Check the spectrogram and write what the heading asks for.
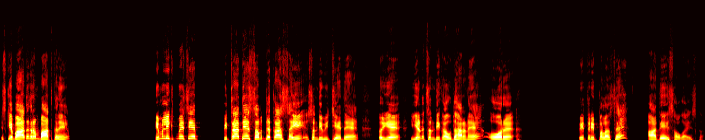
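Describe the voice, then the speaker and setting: A woman tutor goes through exam answers one by one, asking a question and then answering it herself. Her voice sits a little high and comes across smooth and clear. The recording is dry and close, with no room sound. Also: expressive, slow pace, pauses often, pushed and bright, no room sound. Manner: explanatory, repeats answers as questions. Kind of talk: explaining exam answer key.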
